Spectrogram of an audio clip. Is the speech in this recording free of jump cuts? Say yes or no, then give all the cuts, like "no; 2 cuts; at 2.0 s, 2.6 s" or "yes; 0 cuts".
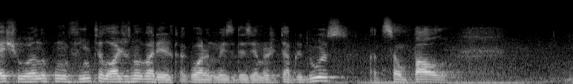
no; 1 cut; at 1.7 s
